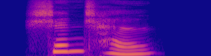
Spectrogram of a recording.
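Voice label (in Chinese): "深沉", Chinese; HSK6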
